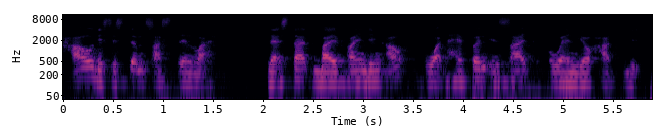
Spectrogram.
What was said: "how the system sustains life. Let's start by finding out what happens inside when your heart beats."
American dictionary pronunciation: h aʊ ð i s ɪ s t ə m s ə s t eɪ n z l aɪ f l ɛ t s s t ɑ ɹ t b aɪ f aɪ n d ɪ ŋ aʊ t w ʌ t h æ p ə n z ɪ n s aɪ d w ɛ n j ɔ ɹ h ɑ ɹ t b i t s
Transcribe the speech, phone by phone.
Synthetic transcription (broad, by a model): h aʊ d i s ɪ s t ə m s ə s t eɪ n l aɪ f l ɛ t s s t ɑ t b aɪ f aɪ n d ɪ ŋ aʊ t w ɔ t h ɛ p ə n ɪ n s aɪ d w ɛ n j ɔ h ɑ t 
